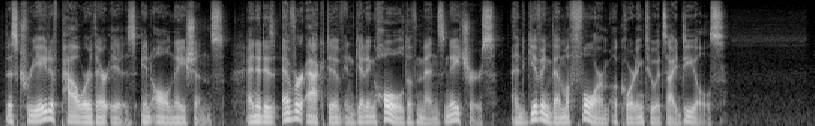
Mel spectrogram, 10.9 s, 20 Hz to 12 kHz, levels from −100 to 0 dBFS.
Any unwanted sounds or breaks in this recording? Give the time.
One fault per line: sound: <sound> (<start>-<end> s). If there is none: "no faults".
no faults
